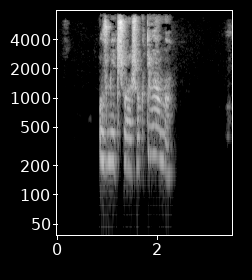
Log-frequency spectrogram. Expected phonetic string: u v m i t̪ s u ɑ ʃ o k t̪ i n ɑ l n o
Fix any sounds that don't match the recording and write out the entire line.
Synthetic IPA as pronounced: u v m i t̪ ʃ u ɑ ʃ o k t̪ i ŋ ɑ l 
